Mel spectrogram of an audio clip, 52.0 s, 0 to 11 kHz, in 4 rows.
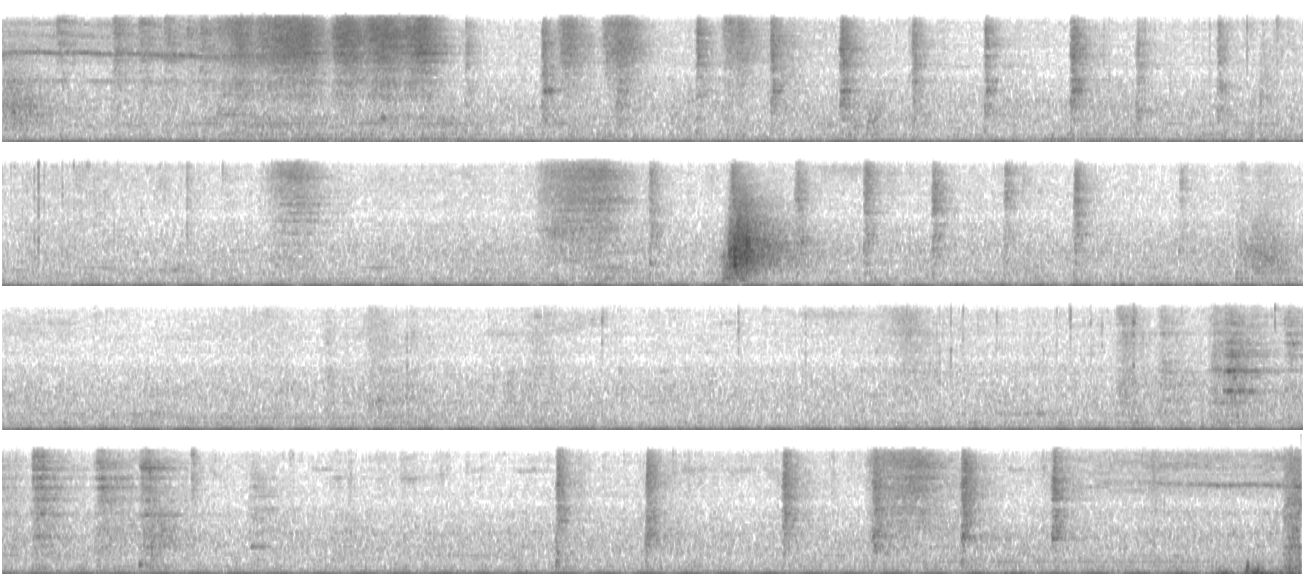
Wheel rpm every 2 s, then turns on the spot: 0, 0, 0, 0, 0, 0, 0, 0, 0, 0, 0, 0, 0, 0, 0, 0, 0, 0, 0, 0, 0, 0, 0, 0, 0, 0.
none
